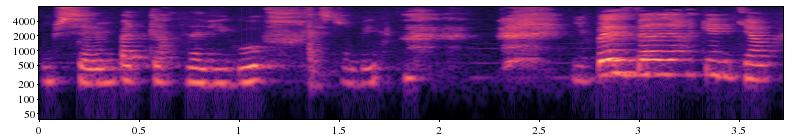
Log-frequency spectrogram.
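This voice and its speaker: A young woman telling a storytime vlog in a chatty, animated way, full of fillers and restarts. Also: a little high, racing, a little hiss or hum. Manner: chatty and animated, many fillers and restarts, acts out her own quoted lines. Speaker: beauty vlogger telling a story. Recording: echoey room.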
